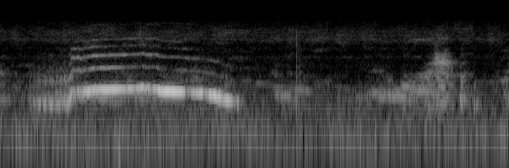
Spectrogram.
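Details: Female puter pelung dove, kept as a lure bird to get other doves calling. A single long, drawn-out tonal coo lasting about two seconds, steady and then sliding down at the end, followed by softer, rougher murmurs.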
